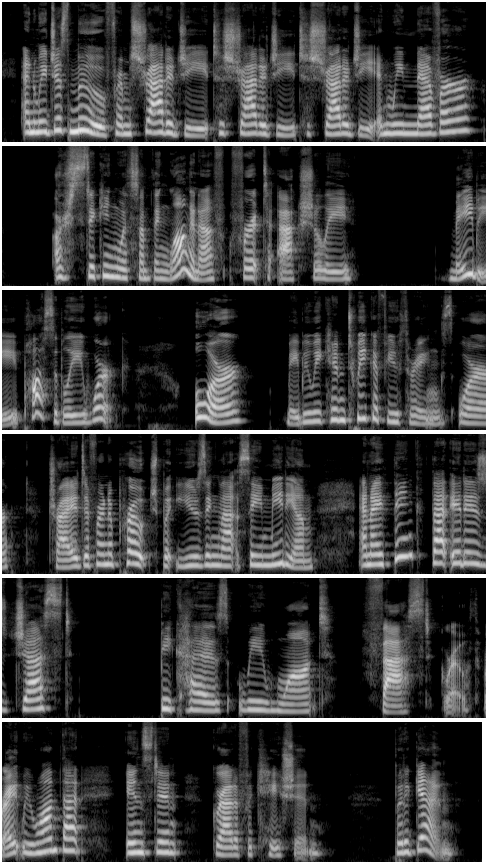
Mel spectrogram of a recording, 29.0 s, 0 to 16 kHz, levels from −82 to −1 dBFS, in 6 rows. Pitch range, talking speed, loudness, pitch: 210-275 Hz, 130 wpm, -21 LUFS, 240 Hz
